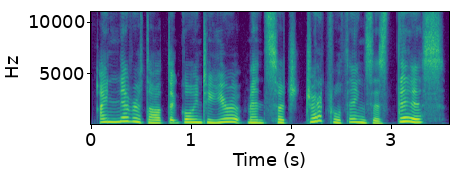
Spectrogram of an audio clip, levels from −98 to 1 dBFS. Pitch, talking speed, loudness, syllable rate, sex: 295 Hz, 215 wpm, -17 LUFS, 5.3 syllables/s, female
